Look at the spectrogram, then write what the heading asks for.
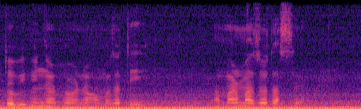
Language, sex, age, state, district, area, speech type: Assamese, male, 18-30, Assam, Goalpara, rural, spontaneous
